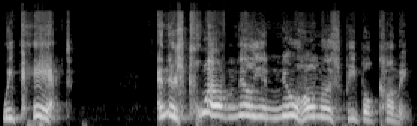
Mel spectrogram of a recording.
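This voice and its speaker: A man's voice: very high-pitched, lively intonation, slow pace, darkish tone. A man who runs an advocacy channel, speaking straight to his viewers in an impassioned, ranting way. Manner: emphatic, ranting, addresses viewers directly. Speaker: homeless advocate, channel host. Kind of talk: impassioned direct-to-camera talk.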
